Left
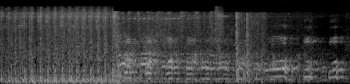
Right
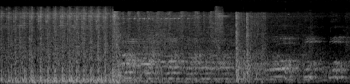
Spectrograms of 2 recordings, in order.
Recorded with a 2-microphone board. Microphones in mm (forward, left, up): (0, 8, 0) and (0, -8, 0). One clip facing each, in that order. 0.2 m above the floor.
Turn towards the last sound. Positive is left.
turn(degrees=35)  # may be behind; listen again after turning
